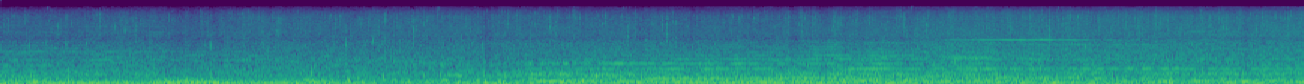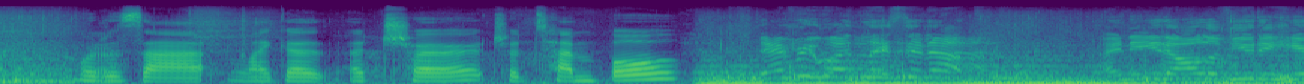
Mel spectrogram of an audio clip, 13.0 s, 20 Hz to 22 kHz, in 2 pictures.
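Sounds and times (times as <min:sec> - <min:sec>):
noisy ambience with low rumble: 0:00.0 - 0:13.0.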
